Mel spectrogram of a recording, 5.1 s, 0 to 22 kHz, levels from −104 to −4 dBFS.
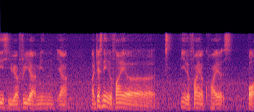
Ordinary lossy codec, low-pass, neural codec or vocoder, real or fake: none; 7.2 kHz; codec, 16 kHz in and 24 kHz out, 1 kbps, XY-Tokenizer; fake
